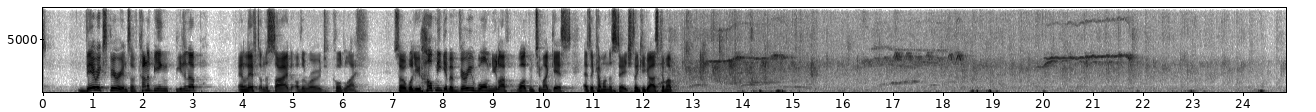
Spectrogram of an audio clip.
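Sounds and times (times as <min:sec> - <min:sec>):
speech: 0:00.7 - 0:03.2, 0:03.9 - 0:13.0
audience cheering: 0:12.3 - 0:24.8.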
